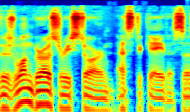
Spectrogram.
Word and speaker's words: Estacada: I am not going to fuck this up because I looked it up and made sure I knew the pronunciation. It's not Estacada? Estacada.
